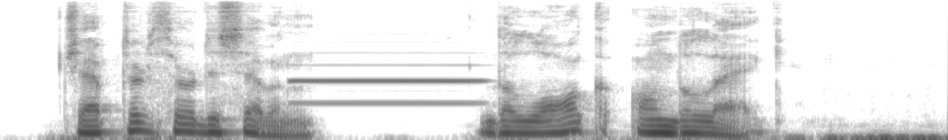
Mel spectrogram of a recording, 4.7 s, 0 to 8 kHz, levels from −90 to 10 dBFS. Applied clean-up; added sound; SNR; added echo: none; Wind instrument, woodwind instrument; 15 dB; none.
